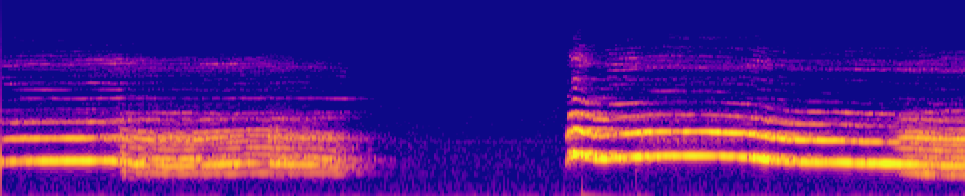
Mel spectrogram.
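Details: Alone in the new house, the dog Spartacus lets out a steady, drawn-out howl that dips slightly in pitch, falls silent for over a second, then starts another loud, even howl.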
